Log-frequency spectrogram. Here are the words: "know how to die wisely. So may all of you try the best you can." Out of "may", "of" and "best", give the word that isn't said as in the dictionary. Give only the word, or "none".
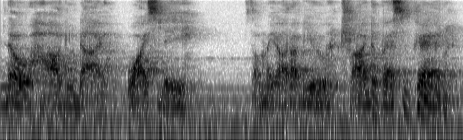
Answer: of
